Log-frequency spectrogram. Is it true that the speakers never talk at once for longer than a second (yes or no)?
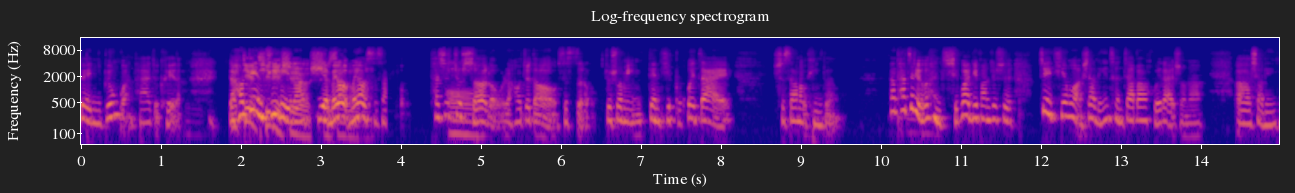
no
